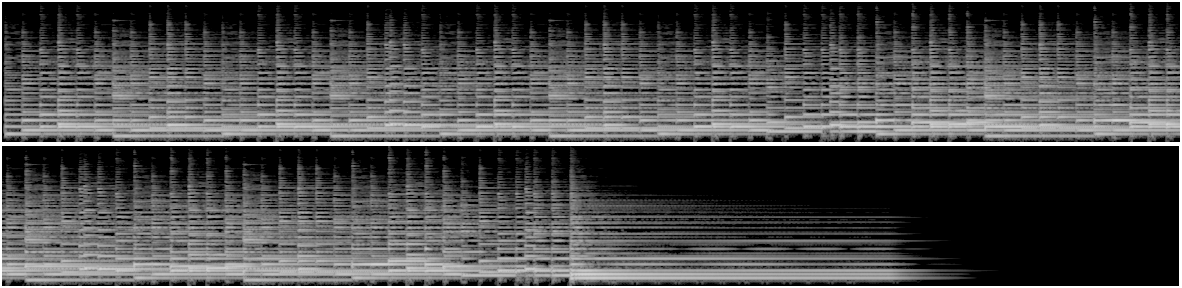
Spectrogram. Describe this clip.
Melancholic Piano Ballad
A short bit of melancholic piano playing.
playing, melancholic, melody, sad, piano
